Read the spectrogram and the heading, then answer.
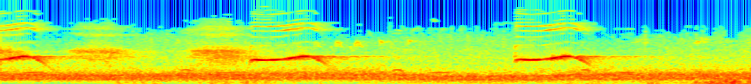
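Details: Cuckoo calling: a clear, rising whistled note that dips at its end, repeated about every two seconds, with softer blurred calls between and a steady background hiss.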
